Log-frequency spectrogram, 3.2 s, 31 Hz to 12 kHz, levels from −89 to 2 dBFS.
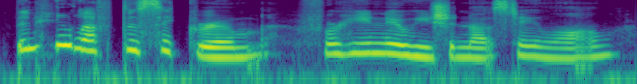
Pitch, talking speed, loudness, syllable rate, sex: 265 Hz, 265 wpm, -15 LUFS, 5.2 syllables/s, female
